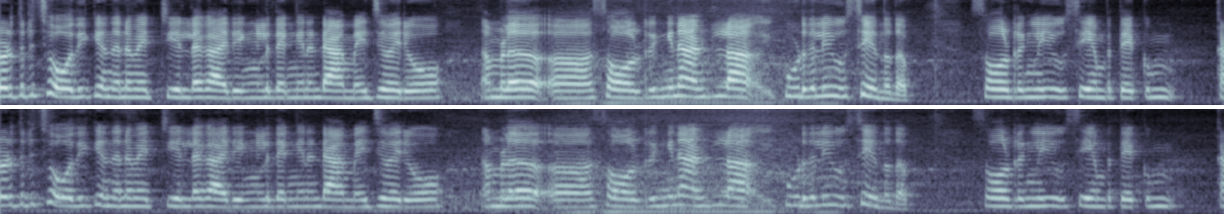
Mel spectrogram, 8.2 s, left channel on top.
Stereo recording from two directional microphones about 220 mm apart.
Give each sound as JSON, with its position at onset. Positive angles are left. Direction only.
{"t": 0.0, "sound": "a woman's voice", "side_deg": 55}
